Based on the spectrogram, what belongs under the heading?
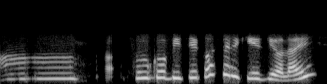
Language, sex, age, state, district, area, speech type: Nepali, female, 30-45, West Bengal, Kalimpong, rural, conversation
